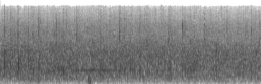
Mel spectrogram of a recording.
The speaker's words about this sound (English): And give him a hand clap if he's watching, so he knows we love him.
